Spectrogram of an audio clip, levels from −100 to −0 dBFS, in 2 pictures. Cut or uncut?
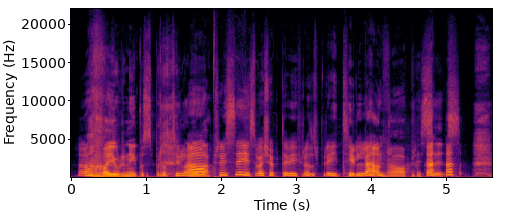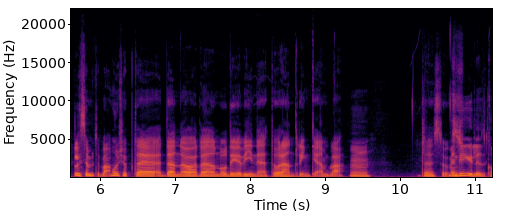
cut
